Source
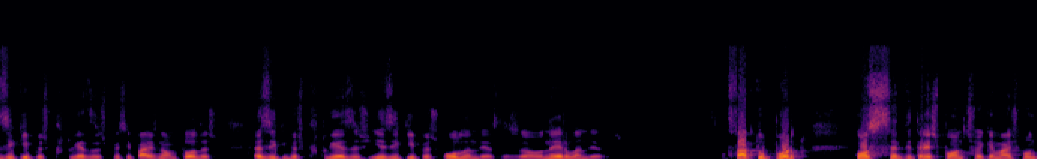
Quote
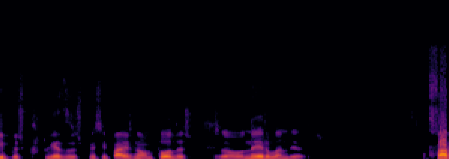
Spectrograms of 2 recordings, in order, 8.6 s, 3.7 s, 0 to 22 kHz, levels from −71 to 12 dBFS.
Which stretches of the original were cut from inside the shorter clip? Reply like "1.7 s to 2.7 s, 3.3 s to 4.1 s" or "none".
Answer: 2.0 s to 4.3 s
